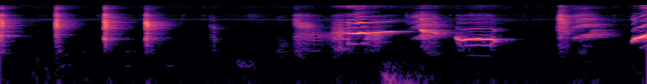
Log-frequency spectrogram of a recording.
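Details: A male cockatiel sings a warbling run of whistles after a few sharp chirps, with a female nearby.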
